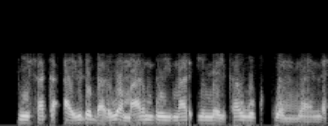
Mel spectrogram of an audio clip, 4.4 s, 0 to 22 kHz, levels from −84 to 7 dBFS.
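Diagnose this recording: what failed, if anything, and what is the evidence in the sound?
Hard clipping at the converter or sample-format stage: driven about 11 dB over, roughly one sample in twenty is flattened, so peaks crackle and the waveform shows squared-off tops.

RealAudio 14.4 codec damage, consistent with an 8 kbit/s stream: speech is muffled and gargly throughout, and a spectrogram shows nothing above 3.8 kHz.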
